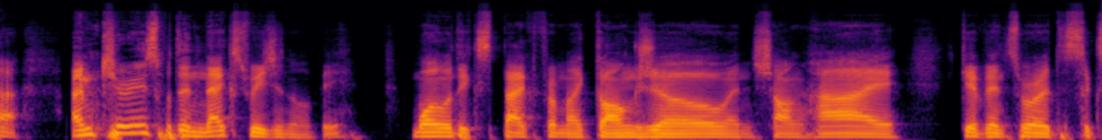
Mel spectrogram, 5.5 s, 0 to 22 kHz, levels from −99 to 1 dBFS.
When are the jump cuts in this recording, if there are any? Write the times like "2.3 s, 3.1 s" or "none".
1.9 s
